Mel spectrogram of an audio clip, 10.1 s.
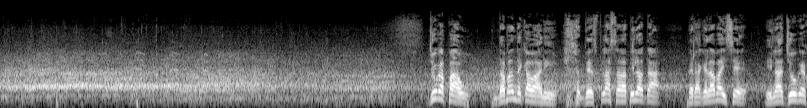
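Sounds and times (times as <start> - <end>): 
football fans singing in a stadium: 0.0 - 5.0
speech: 5.4 - 10.0.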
